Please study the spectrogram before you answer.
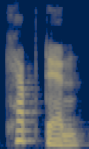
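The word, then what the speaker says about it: captain: ক্যাপট এখানে আই I silent I কি বলতো সাইলেন্ট ক্যাপ্টেন ক্যাপ্টেন ওকে ক্যাপটেন না আই থাকবেই না তাহলে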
